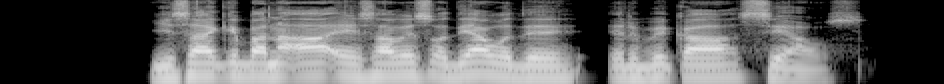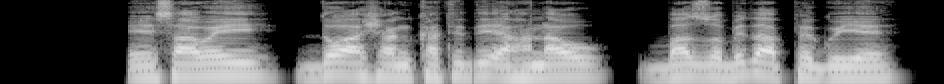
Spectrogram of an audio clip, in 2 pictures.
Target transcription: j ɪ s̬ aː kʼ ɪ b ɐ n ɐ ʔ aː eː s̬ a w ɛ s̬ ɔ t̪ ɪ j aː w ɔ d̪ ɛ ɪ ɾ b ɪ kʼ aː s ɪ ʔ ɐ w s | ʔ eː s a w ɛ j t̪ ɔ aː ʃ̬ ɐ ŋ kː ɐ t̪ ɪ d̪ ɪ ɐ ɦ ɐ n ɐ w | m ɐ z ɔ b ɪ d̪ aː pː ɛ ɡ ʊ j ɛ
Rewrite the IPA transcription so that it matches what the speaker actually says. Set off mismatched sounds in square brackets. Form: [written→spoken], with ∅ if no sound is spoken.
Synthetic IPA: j ɪ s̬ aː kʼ ɪ b ɐ n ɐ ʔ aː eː s̬ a w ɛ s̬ ɔ [t̪→d̪] ɪ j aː w ɔ d̪ ɛ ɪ ɾ b ɪ kʼ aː s ɪ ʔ ɐ w s | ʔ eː s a w ɛ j [t̪→d̪] ɔ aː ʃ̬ ɐ ŋ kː ɐ t̪ ɪ d̪ ɪ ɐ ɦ ɐ n ɐ w | [m→b] ɐ z ɔ b ɪ d̪ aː pː ɛ ɡ ʊ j ɛ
